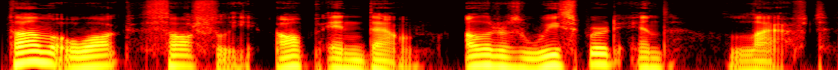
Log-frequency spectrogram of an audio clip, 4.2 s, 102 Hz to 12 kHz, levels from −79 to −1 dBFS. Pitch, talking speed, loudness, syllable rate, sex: 125 Hz, 145 wpm, -21 LUFS, 4.8 syllables/s, male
